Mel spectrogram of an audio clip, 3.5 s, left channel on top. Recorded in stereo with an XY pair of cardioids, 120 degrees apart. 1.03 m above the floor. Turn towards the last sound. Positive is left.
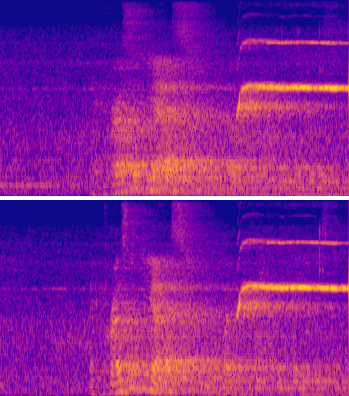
turn(degrees=-15)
